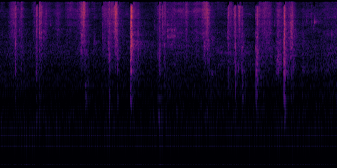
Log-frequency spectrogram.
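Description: Star Dragons oracle cards being shuffled nearby, a quick run of soft flicking riffles and slaps, quiet and without talk.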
